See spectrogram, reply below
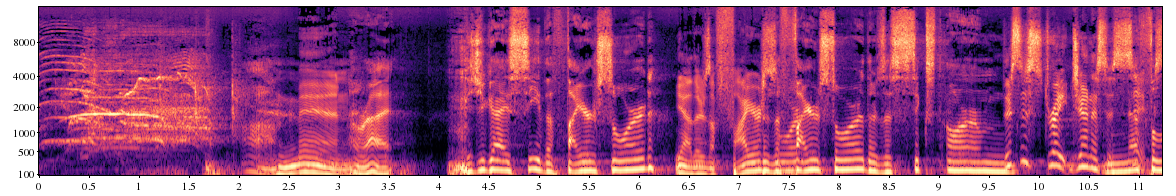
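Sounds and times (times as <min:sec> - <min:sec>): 
audience of children screaming and shouting: 0:00.0 - 0:01.9
speech: 0:01.7 - 0:11.2.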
